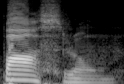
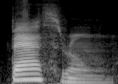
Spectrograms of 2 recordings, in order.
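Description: First: The first vowel is a broad open 'ah'. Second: The first vowel is a flat front 'a'. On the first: "英国人呢把这个卫生间读成bathroom。他发啊" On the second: "所以美音中这么读bathroom"

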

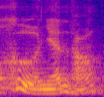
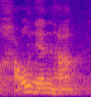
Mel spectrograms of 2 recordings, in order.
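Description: First: 鹤 is said as he, standard Mandarin. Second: 鹤 is said as hao, old Beijing style.

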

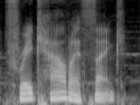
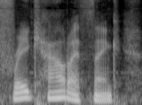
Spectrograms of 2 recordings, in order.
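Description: First: The T is briefly stopped before I. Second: The same.

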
